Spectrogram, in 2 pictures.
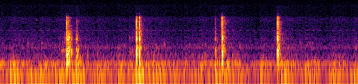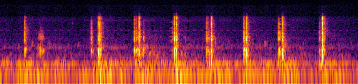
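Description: Fingertips tap the closed cover of a small green spiral-bound notebook with a card cover, held upright in both hands. It makes a series of short, dry, bright ticks with almost no ring, spaced unevenly at first and then quickening into a steady rhythm over a faint low hum.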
